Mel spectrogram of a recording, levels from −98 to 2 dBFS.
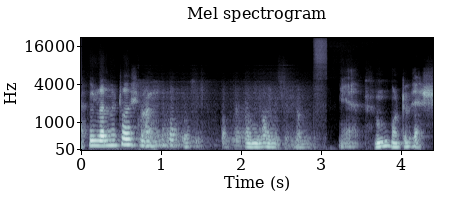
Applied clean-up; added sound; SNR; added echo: neural mask model DeepFilterNet 3.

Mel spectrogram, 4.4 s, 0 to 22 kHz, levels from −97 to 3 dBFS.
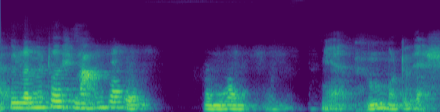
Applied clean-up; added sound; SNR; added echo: neural mask model Resemble Enhance denoiser.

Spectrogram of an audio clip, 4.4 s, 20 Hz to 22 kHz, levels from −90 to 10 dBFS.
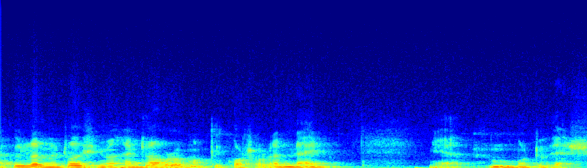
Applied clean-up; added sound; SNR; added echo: none; none; none; none.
